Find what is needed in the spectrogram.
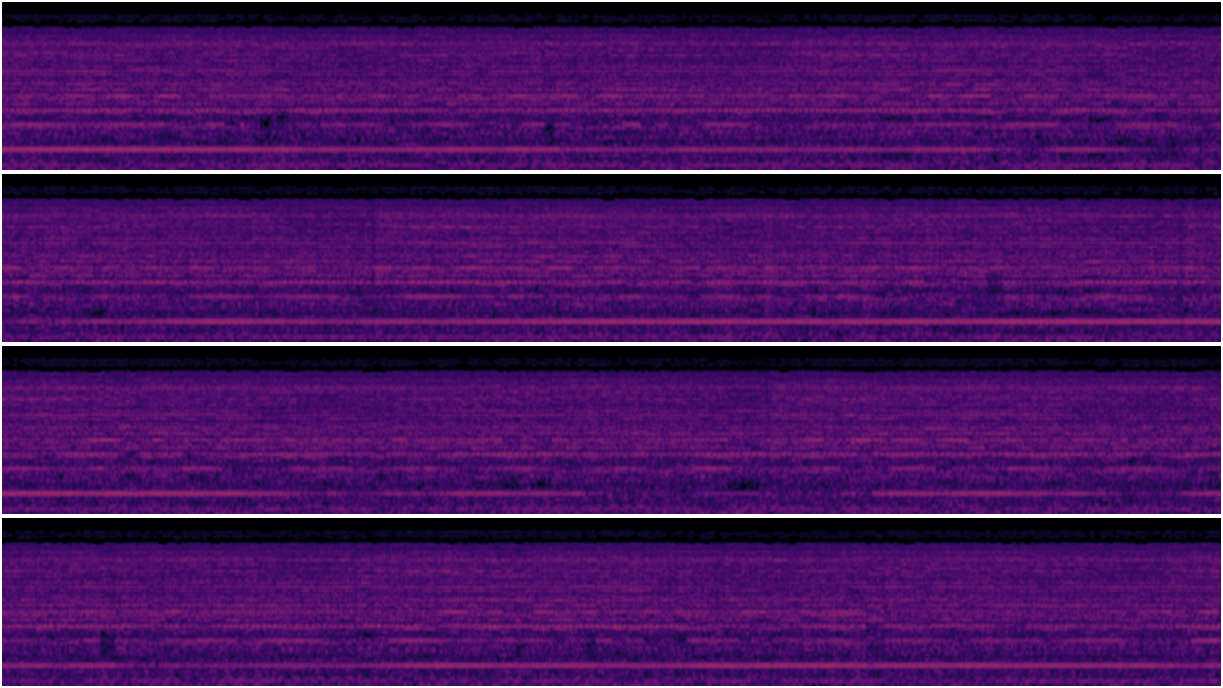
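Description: A desktop computer running: a steady whirring hum from its fans and drives, with a constant whine held throughout.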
